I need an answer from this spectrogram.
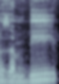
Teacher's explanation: ذنبی بی کے اوپر ایک الف کی مقدار اس کو کھینچیں گے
